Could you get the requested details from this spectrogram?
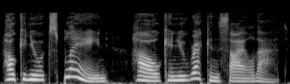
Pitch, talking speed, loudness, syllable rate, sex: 190 Hz, 165 wpm, -18 LUFS, 5.0 syllables/s, female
